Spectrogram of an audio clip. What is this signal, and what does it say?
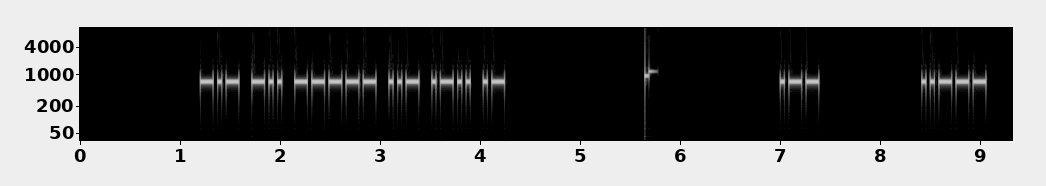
Morse code, heard as a keyed tone, about 28 wpm, spaced as for 19 wpm, 700 Hz. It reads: KD0ULA W2
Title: USA Call Signs - 8x Character Spacing - 28wpm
